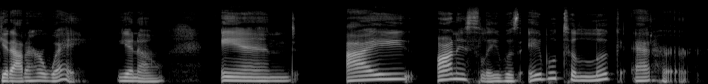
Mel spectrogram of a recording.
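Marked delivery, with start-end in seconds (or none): 0.0-0.9 rough, gruff voice. Retelling what a stranger said on a flight: imitating a gruff remark. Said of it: "she gruffly said".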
